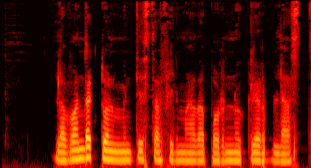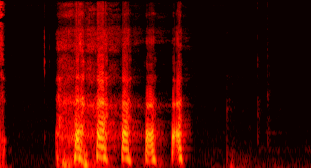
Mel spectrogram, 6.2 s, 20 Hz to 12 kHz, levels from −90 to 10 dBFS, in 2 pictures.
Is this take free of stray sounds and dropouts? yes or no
no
